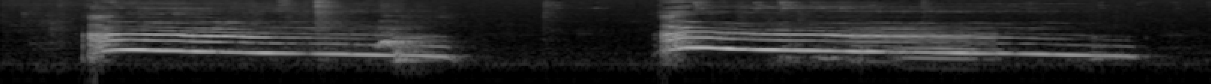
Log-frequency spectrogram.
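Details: Benji, a dog, joining in on a howl: two long harmonic howls, each starting with a sharp onset then sliding slowly downward over about three seconds, separated by a short silence.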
